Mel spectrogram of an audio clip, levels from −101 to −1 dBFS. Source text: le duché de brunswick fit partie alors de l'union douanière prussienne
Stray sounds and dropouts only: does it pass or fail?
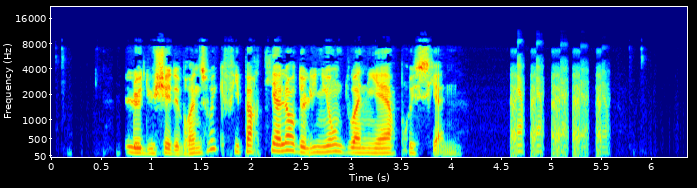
fail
